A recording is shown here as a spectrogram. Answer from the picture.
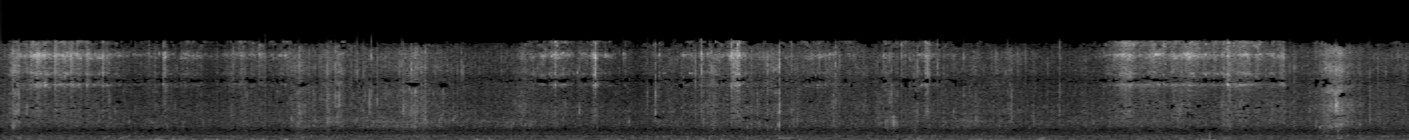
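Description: Wind buffeting the microphone in gusts over a steady low rush of water, with a few faint clicks.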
